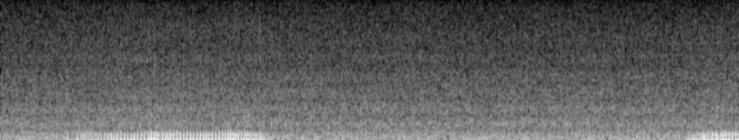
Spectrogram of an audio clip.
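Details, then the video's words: Pet pug dog snoring indoors: one long low rumbling snore of about a second and a half, then quiet, with the next snore starting at the end. "Goose Snoring"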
